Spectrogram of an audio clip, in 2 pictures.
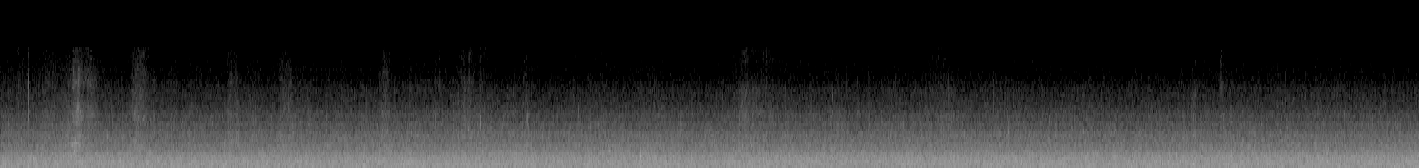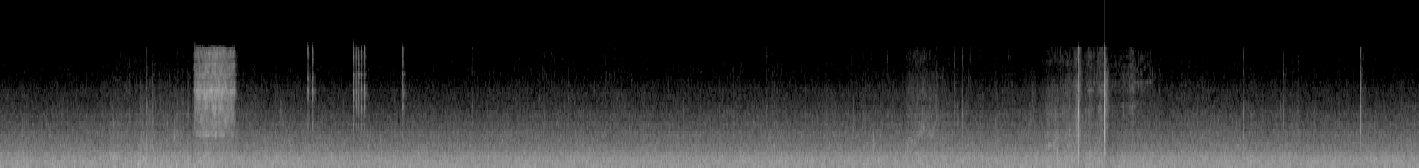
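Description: Fast mountain river rushing over rocks and rapids, a steady even rush of white water. A brief burst of sound comes about halfway, and a couple of sharp clicks near the end are the loudest moments.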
